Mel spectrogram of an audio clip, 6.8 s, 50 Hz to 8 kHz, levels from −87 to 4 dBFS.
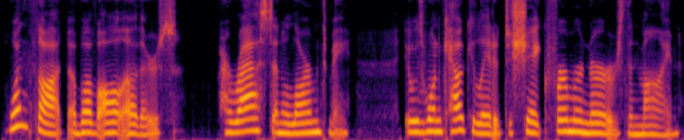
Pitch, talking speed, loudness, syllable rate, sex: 215 Hz, 165 wpm, -16 LUFS, 6.0 syllables/s, female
